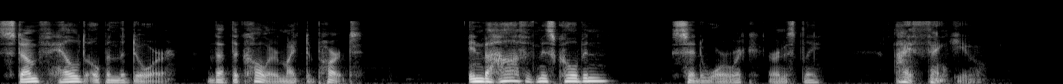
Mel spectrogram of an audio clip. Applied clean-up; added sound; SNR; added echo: none; none; none; none.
